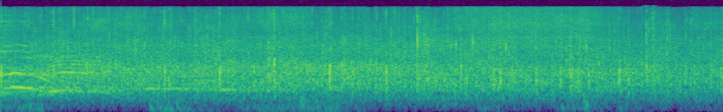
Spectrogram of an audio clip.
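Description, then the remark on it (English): An audience in a room applauds a woman after her reading, a dense wash of clapping hands that holds at an even, moderate level throughout without pausing. “Let's give her a hand.”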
